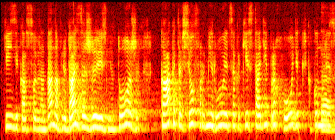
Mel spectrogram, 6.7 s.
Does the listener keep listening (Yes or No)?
Yes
